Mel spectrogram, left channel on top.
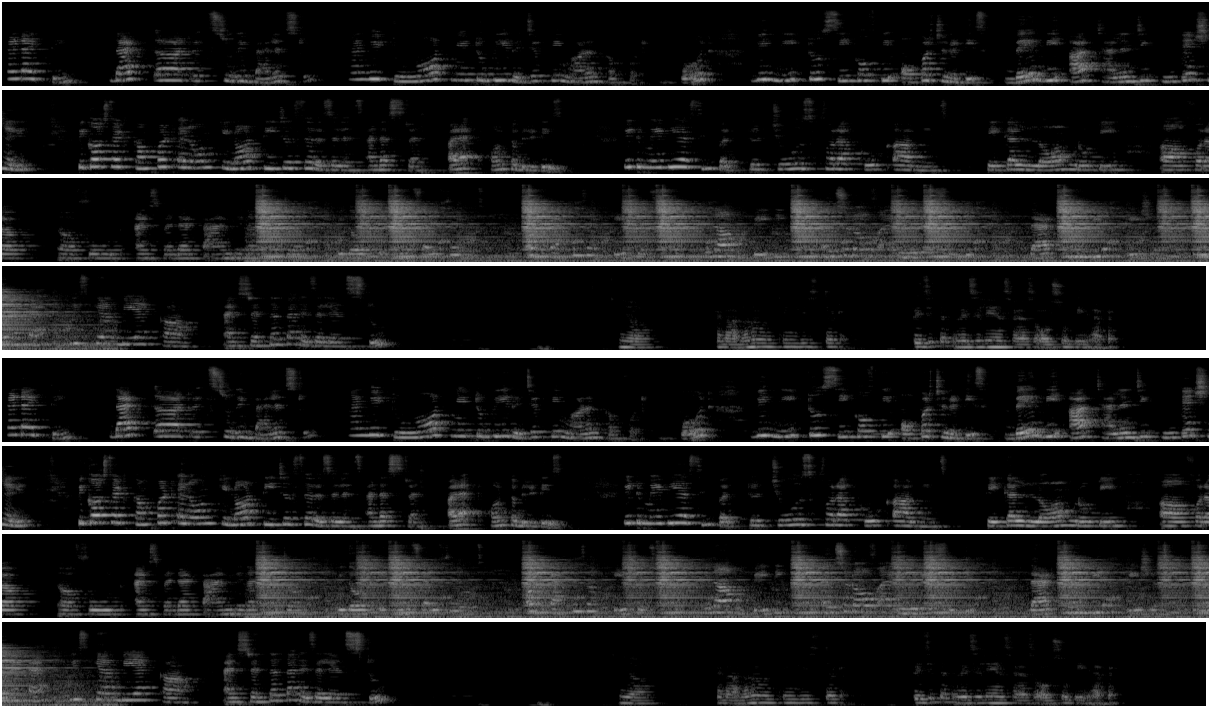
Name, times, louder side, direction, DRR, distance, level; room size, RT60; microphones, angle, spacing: voice 1, 0.0-0.8 1.1-3.1 3.5-6.4 6.8-17.7 18.0-21.5 21.9-30.8 31.2-34.0 34.4-40.1, right 1 dB, 25° right, 0.4 m, -39 dB
sound 1, 26.6-37.4, left 1 dB, 15° left, 0.7 m, -32 dB
voice 2, 42.4-42.7 43.3-44.6 45.3-47.3, left 2 dB, 40° left, 1.1 m, -42 dB
3.5 x 2.4 x 2.4 m
head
